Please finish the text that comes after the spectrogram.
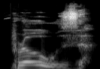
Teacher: Es un verbo irregular y el pasado usa una O. Esta O se pronuncia como OU y el final también usa la Z que es vibrante.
